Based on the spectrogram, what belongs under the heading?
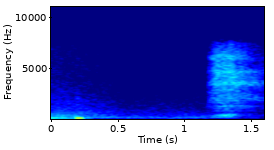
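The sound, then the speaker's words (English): A short, forceful nose blow: a brief low puff followed by a breathy, hissing blast of air lasting about half a second, moderately loud, with no talking. “I gotta blow my nose.”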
